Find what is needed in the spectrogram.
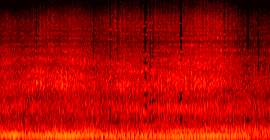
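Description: A steady low hum, motor-like, over a broad hiss; the hum drops away about three and a half seconds in.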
